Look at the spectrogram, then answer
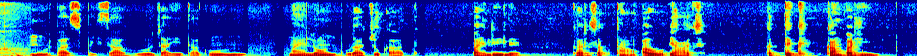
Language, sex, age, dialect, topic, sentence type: Chhattisgarhi, male, 18-24, Northern/Bhandar, banking, question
